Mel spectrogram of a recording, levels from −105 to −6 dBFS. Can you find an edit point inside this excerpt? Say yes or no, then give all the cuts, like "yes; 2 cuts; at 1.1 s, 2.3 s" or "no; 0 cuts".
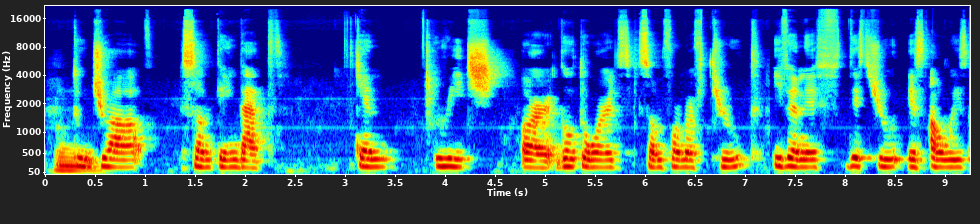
yes; 2 cuts; at 5.9 s, 7.1 s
